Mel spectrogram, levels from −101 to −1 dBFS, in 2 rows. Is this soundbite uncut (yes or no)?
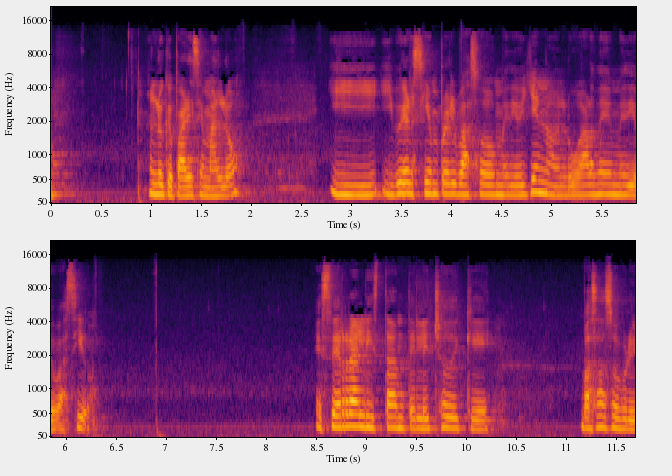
yes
